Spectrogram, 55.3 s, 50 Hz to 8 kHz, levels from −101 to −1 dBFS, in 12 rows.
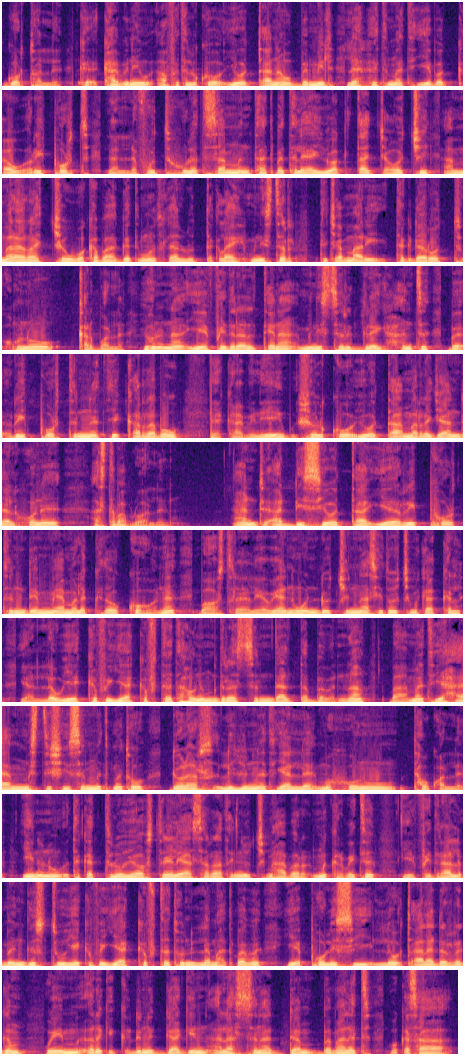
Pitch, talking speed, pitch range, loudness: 120 Hz, 90 wpm, 115-130 Hz, -13 LUFS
